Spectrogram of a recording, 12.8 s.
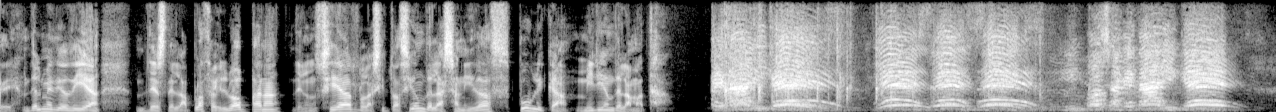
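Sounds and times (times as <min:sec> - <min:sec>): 
speech: 0:00.0 - 0:06.7
crowd of protesters chanting a slogan: 0:07.1 - 0:12.5.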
